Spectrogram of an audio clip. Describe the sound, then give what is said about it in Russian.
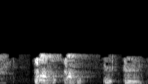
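Coughing from a person whose cough has come back and grown stronger: four rough, voiced bursts in quick succession, fairly loud and heard alone without talk. “Вы что, все еще кашляете?”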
